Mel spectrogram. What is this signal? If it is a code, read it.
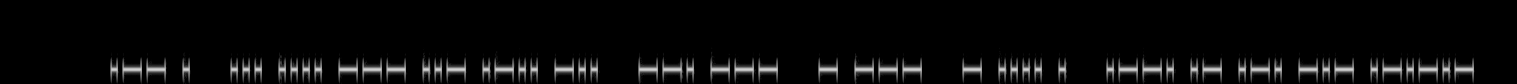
Morse code, heard as a keyed tone, about 20 wpm, 700 Hz. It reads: WE SHOULD GO TO THE PARK.
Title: Sentences with 3-Word Phrases - 20wpm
